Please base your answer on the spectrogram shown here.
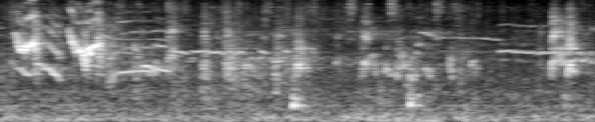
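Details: Happy budgerigars in breeding pairs chatter busily: overlapping high tweets and scratchy warbles run almost continuously, with a brighter burst of chirps at the start and another near the close.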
